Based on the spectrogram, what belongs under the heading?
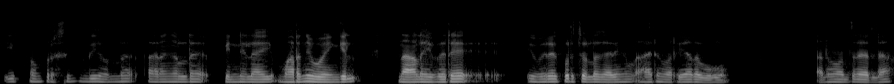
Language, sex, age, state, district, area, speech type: Malayalam, male, 18-30, Kerala, Idukki, rural, spontaneous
